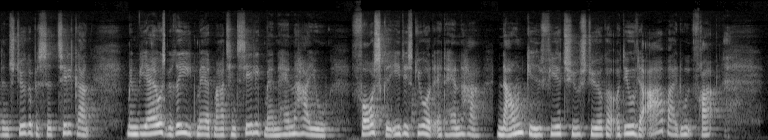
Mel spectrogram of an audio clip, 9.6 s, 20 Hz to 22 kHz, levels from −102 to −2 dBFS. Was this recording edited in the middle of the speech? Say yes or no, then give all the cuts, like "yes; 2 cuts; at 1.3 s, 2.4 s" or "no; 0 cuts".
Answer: yes; 4 cuts; at 2.1 s, 5.1 s, 6.2 s, 8.0 s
